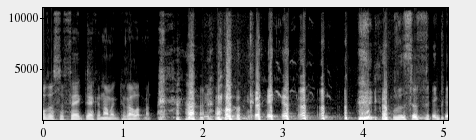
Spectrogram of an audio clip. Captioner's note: laughs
